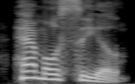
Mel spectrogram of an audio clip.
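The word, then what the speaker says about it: hemocoel: I I'm pronouncing that wrong. Hemosil.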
